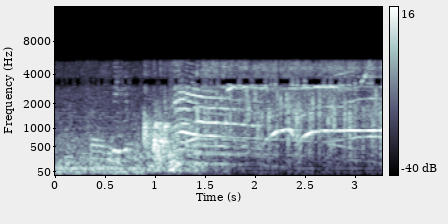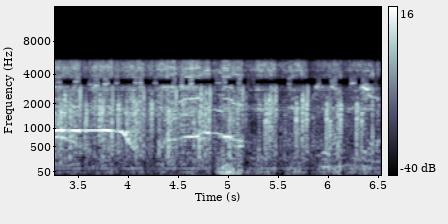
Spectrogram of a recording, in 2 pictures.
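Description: Women cheer and shout with excitement.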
